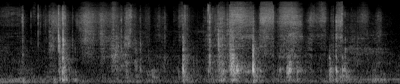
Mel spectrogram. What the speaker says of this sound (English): Again, I'm gonna score 1/2 inch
